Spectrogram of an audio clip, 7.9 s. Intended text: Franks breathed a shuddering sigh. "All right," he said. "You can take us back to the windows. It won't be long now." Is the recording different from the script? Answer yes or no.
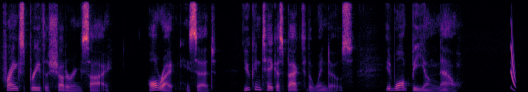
yes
